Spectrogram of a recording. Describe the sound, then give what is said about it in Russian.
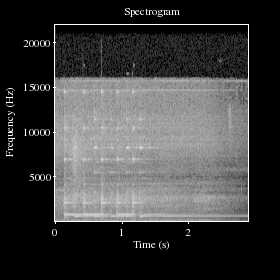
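A doorbell rings at the courtyard entrance of an art space in Kolomna's old town, up a stairway on the second floor. It gives a quick run of bright electronic chime strikes, then one steady ringing tone that slowly fades. “Вон, смотри, звонок прикольный какой.”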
